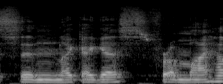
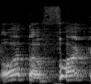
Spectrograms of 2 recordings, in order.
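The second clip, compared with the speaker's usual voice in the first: higher-pitched incredulous exclamation; startled "you can't be serious" reaction; retold disbelief; 8 semitones higher, 3 dB louder, slower than usual. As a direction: re-enact being freaked out. Retelling shock at ghost claim.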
